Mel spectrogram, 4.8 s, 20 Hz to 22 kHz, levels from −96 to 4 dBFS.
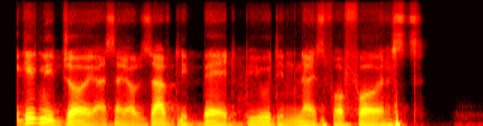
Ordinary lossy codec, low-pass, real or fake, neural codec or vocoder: none; none; fake; autoencoder, 48 kHz, 32 numbers a frame, DAC-VAE, trained on Japanese speech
